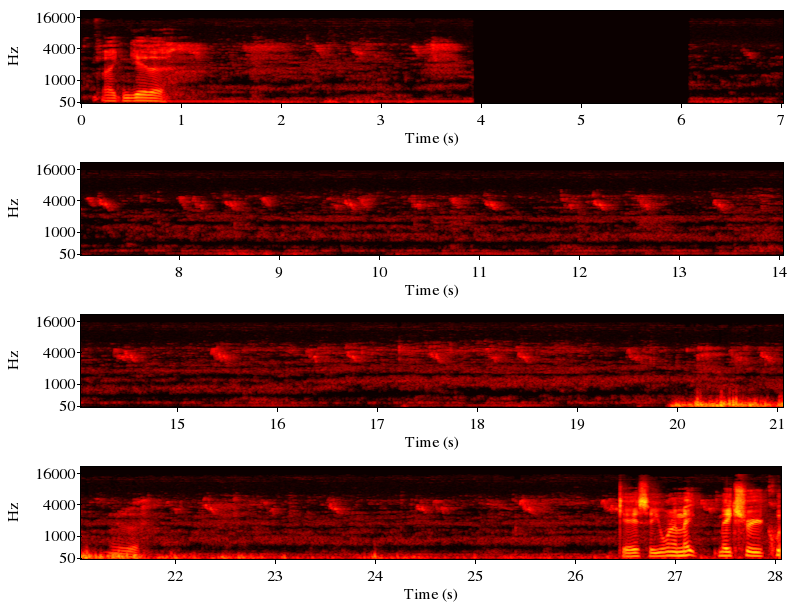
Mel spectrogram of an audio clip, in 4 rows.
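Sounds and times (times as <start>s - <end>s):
low steady hum: 6.1s - 28.0s
bird chirping: 6.6s - 28.0s.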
